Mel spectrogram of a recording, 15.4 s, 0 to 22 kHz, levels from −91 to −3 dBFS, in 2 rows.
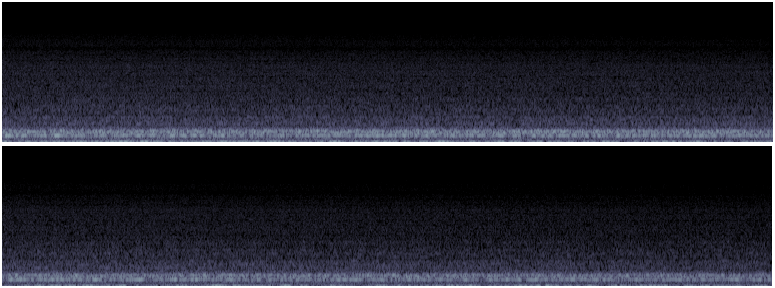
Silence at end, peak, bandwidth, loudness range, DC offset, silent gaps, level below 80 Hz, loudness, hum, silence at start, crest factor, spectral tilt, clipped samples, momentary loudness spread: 0 s; -30 dBFS; 11 kHz; 3 LU; under 0.1%; none; -54 dBFS; -47 LUFS; none; 0 s; 14 dB; -7.5 dB/octave; under 0.1%; 4 LU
